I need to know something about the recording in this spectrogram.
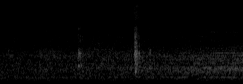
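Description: Near silence: faint room hiss with two short clicks about half a second apart, the second louder.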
